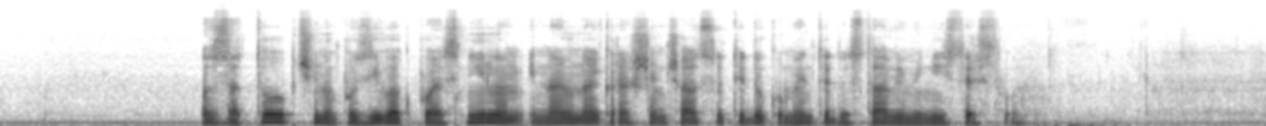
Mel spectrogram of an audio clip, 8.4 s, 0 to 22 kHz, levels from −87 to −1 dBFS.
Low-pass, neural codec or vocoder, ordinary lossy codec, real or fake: 19.8 kHz; none; Opus, 16 kbps; real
